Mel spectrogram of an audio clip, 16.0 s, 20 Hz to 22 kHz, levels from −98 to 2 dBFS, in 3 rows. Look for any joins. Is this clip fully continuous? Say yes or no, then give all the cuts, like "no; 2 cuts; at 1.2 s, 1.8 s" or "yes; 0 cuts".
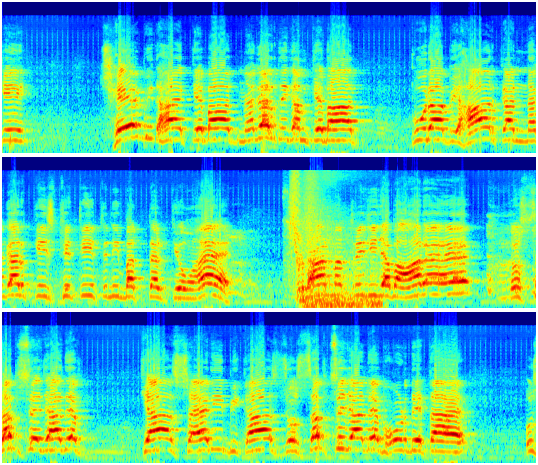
yes; 0 cuts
